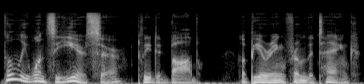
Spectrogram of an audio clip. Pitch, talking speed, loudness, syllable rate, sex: 105 Hz, 200 wpm, -18 LUFS, 5.1 syllables/s, male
